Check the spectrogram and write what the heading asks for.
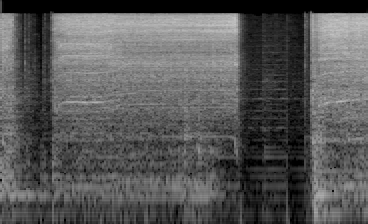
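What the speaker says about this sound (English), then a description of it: "Take out the three screws." A power drill backs out screws from a furnace blower motor in quick bursts: two long whirring runs of the motor separated by a brief pause, close up and loud, with no talk.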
